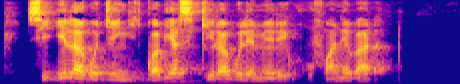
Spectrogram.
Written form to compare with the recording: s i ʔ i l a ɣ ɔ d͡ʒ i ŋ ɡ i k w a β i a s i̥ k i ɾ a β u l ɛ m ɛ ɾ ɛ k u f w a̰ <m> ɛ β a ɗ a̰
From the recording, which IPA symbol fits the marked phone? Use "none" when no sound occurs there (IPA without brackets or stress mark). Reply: n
